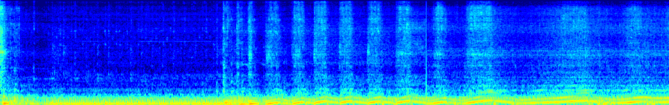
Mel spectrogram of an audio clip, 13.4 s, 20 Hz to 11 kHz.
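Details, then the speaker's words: 1961 Studebaker Lark that wouldn't start, with smoke from under the hood, suspected flooded, about 1/8 tank on an incline: about four seconds of steady churning without pumping the pedal, then it catches and revs smoothly. Normal start. "Sounds okay to me. She hates it when this happens. I guess flooded."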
